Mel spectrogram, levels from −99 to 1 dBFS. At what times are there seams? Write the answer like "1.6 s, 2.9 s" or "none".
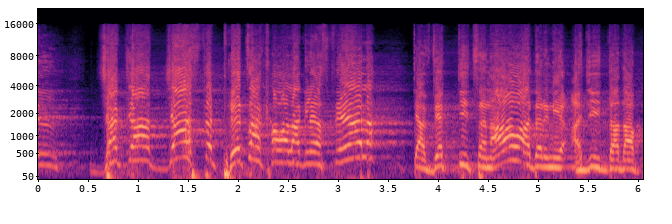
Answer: none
